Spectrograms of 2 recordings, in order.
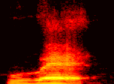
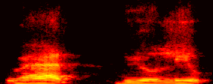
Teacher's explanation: So it becomes a kind of labiodental fricative V in the place of the approximate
